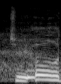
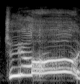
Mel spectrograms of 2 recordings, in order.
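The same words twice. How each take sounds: First: The voice is relaxed and produced more easily. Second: The voice is forced and strained from the throat. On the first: This way of praying spares the throat. The speaker calls it right. "발성을 좀 바꿔보세요" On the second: This way of praying makes the throat hoarse. The speaker calls it wrong. "제가 이제 기도할 때 주여 이렇게 기도하거든요"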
